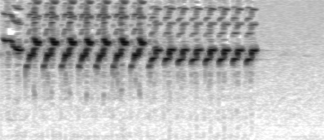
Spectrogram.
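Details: European goldfinch, home-reared contest singer, pouring out a rapid, even sequence of high tinkling, ringing twitters for about two seconds before stopping.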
